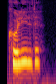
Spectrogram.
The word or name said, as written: kulilte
